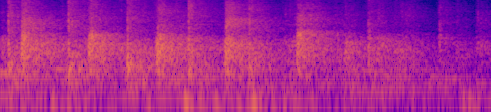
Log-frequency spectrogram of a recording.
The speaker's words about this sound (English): Clap it up for him. Thank you.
